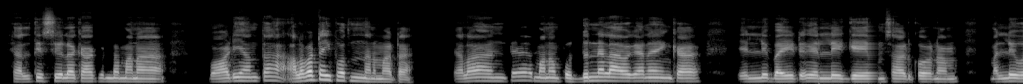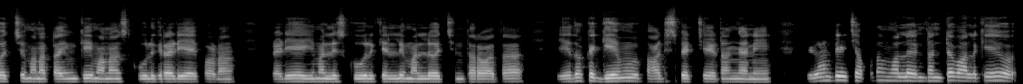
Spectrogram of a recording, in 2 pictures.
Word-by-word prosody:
Health 130 +2 -4
ఇష్యూలే 155 0 +3
కాకుండా 145 0 -1
మన 140 0 +1 0.7
body 145 +5 +2
అంతా 170 +3 -2 0.2
అలవాటు 200 +9 +6
అయిపోతుందనమాట. 155 - +1 0.6
ఎలా 150 +3 +1 0.2
అంటే 160 +2 -3 0.2
మనం 155 0 +2
పొద్దున్నే 165 +5 +2
లేవగానే, 160 -1 +3
ఇంకా 150 0 +1 0.6
ఎళ్లి 145 +3 +1
బయటకి 140 +2 +3
ఎళ్లి 140 0 +3
గేమ్స్ 135 0 +1
ఆడుకోవడం, 130 -1 -1 0.4
మళ్ళీ 140 +3 +2
ఒచ్చి 140 +2 -3
మన 135 0 0
టైంకి 135 +2 0
మనం 135 0 0
స్కూల్‌కి 135 0 -3
రెడీ 130 0 +3
అయిపోవడం. 125 0 -4 0.5
రెడీ 130 +2 -1
అయ్యి 135 0 +1
మళ్ళీ 140 0 +2
స్కూల్‌కి 140 0 0
ఎళ్లి 135 +1 +1
మళ్ళీ 130 +1 0
ఒచ్చిన 130 - -9
తర్వాత 130 -1 -1 0.6
ఏదో 155 +3 0
ఒక 170 - +2
గేము 150 +2 +4 0.2
పార్టిసిపేట్ 135 +1 -2
చేయటం 130 -1 -2
గానీ, 130 0 -2 0.5
ఇలాంటివి 185 +4 +2
చెప్పడం 185 +3 -4
వల్ల 175 0 0
ఏంటంటే, 165 +2 -1
వాళ్ళకి‌ 165 +2 -1
వ్ - - +1
140 Hz, 140 wpm, -23 LUFS, 135-160 Hz, 0.7 s, అలవాటు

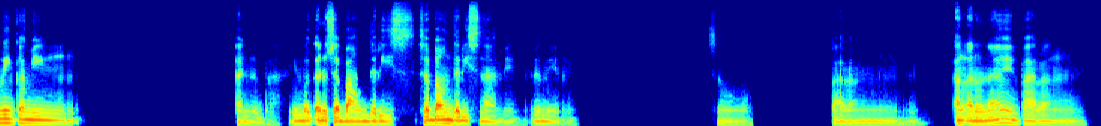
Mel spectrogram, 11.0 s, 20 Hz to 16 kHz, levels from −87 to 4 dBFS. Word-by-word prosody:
rin 120 -1 +5
kaming 105 -3 +2 1.5
ano - - -5
ba, - - -16
yung 90 +1 0
ma - - +3
ano 95 0 +5
sa - - +6
boundaries, 85 0 +1
sa - - +3
boundaries 105 -4 +5
namin 75 -2 -6
alam 85 0 -3
yun? 85 +1 -9 1.3
So, 80 -1 -10 0.8
parang 80 +2 -4 0.9
ang 100 -1 +2
ano 90 0 +4
na 95 +4 +2
rin, 120 -4 +1
parang, 85 -1 -5
85 Hz, 115 wpm, -23 LUFS, 85-100 Hz, 1.5 s, sa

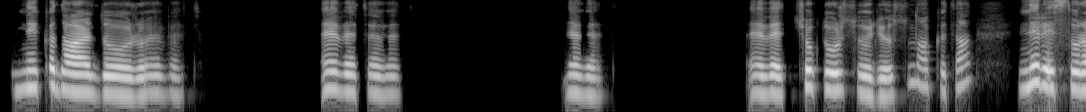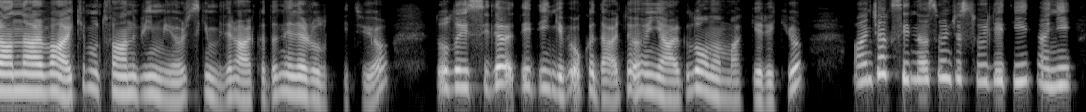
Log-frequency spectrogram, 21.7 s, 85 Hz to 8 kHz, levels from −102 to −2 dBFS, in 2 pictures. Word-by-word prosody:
Ne 225 +2 +1
kadar 200 -6 +5
doğru, 175 -2 +4
evet. 180 -2 -7 1.3
Evet, 200 -3 0
evet. 180 -1 -4 1.6
Evet. 180 -3 -3 1.4
Evet, 185 -1 +1
çok 235 +1 +3
doğru 215 -1 +5
söylüyorsun 180 - -2
hakikaten 240 - -6 0.4
ne 260 +6 +5
restoranlar 205 -4 +6
var 190 -4 +4
ki 180 +8 -17
mutfağını 185 -5 -2
bilmiyoruz. 165 -2 -5
Kim 180 -5 -7
bilir 155 +5 -7
arkada 155 +2 -4
neler 185 -3 +1
olup 130 -5 -8
bitiyor? 125 - -10 0.5
Dolayısıyla 235 +2 +2
dediğin 235 -2 -7
gibi 180 -3 -3
o - - 0
kadar 155 -7 -6
da 220 - -4
ön 200 +3 -2
yargılı 180 +2 -2
olmamak 155 -8 -5
gerekiyor. 140 - -4 0.5
Ancak 315 +8 -2
senin 330 -4 -1
az 320 +2 -3
önce 335 -1 -2
söylediğin, 300 -1 -5
hani, 255 0 -3
195 Hz, 110 wpm, -27 LUFS, 175-235 Hz, 1.6 s, restoranlar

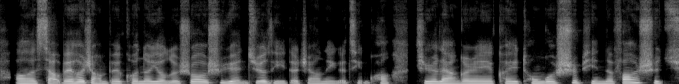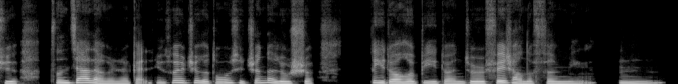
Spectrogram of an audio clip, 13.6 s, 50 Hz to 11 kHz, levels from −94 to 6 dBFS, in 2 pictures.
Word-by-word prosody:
呃， 195 -1 +2
小 195 -2 -1
辈 205 +3 +3
和 230 +2 +6
长 220 -4 -1
辈 205 0 -2
可 205 0 -3
能 205 0 +1
有 205 -1 +2
的 100 - -2
时 225 - -3
候 225 +1 +3
是 230 0 -4
远 200 -5 0
距 230 +2 +1
离 205 -2 -5
的 - - -6
这 - - -8
样 200 0 -4
的 200 - -4
一 - - -7
个 230 - -7
情 215 0 -12
况， 210 -1 -5 0.3
其 210 - 0
实 210 - +4
2 200 -2 +3
个 200 0 +1
人 200 0 +2
也 200 - 0
可 210 - -5
以 205 - +2
通 215 +1 -1
过 220 -1 +3
视 235 - -1
频 195 -3 -4
的 200 - -1
方 225 +2 +3
式 225 -2 -2
去 210 -1 -2 0.3
增 235 0 +3
加 260 +2 +4
2 220 -5 +3
个 195 - -1
人 195 - -2
的 195 - -3
感 210 - -5
情。 225 0 -6
所 265 +4 -1
以 260 - +2
这 250 +1 -2
个 225 - +2
东 225 +2 0
西 235 -2 -4
真 245 +4 -3
的 255 -3 +2
就 210 -1 +4
是 200 0 -3 0.6
利 240 -2 +2
端 220 -1 +5
和 210 -1 +4
弊 215 +1 -2
端， 205 -1 -1
就 210 -1 +2
是 200 - +5
非 235 +4 +4
常 225 -4 +1
地 200 - 0
分 200 0 -1
明。 205 +2 -3 0.2
嗯。 215 +1 -1
210 Hz, 305 characters per minute, -24 LUFS, 200-225 Hz, 0.6 s, 和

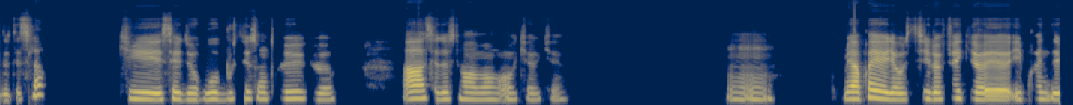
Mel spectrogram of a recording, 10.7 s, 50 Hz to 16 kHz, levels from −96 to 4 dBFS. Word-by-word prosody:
de 170 - -6
Tesla? 295 - -4 0.8
Qui 215 - -5
essaie 200 +1 +3
de 190 0 -2
rebooster 200 +2 -3
son 205 -1 -4
truc, 215 +1 -4
heu 185 0 -5 0.7
ah, 220 +2 +7
c'est 200 - -8
2 200 0 -1
ans 205 - -1
avant. 195 0 -3
OK, 195 0 -13
OK. 190 +1 -13 1.6
Mmh 195 0 -7
mh, 220 - -10 0.7
mais 210 - +1
après 215 +1 +7
il - - +4
y - - +6
a 190 - +3
aussi 190 +3 -4
le 200 -1 +2
fait 230 -1 -2
qu'il 190 - +2
prenne 205 -1 -7
des 190 -1 +2
200 Hz, 160 wpm, -21 LUFS, 190-210 Hz, 1.6 s, ah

